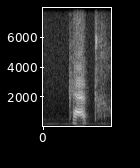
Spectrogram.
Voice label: "quatre", French; HyperSound™2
